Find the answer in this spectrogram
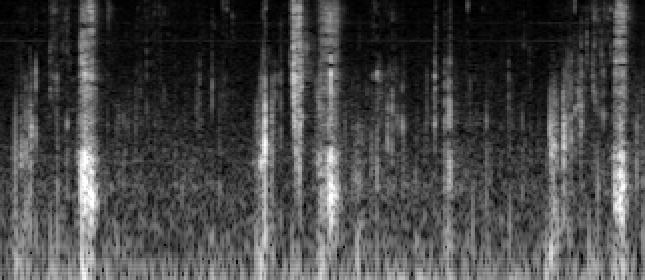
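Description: A person slurping and chewing a mouthful of thin sauced noodles close to the microphone: short wet sucking and mouth sounds, with sharper bursts about a second in, three in quick succession around the three-second mark, and another near the end.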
